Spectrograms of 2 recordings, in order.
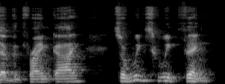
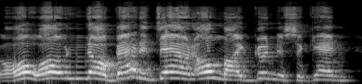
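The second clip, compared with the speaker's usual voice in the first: loud, high dismayed yell; shocked shout; 12 semitones higher, 11 dB louder, slower than usual. Real, not acted. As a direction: cry out in sudden dismay. Interception, batted ball, shocked fan.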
